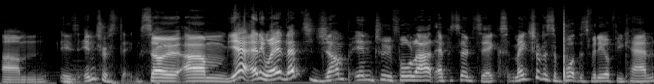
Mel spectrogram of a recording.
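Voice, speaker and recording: A man with an Australian accent talks at a fairly quick pace. There is noticeable background noise. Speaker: YouTube reaction creator. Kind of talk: casual chat. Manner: halting, stumbling over words.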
